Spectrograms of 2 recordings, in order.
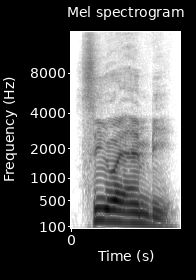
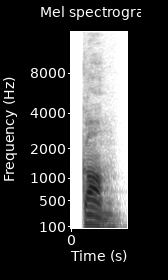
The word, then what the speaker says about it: comb: See, ba sound is silent here. Ba. Ba is not pronounced. Okay. So, come only, not comb.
